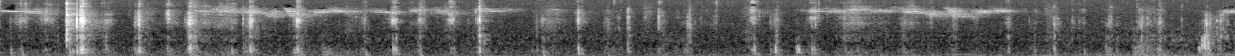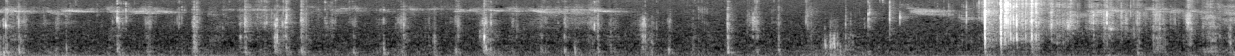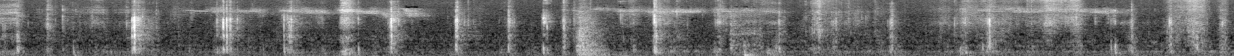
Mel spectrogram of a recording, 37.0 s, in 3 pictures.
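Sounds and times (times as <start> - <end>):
person chewing crusty bread: 0.0 - 37.0
crunching bite: 19.6 - 33.7.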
